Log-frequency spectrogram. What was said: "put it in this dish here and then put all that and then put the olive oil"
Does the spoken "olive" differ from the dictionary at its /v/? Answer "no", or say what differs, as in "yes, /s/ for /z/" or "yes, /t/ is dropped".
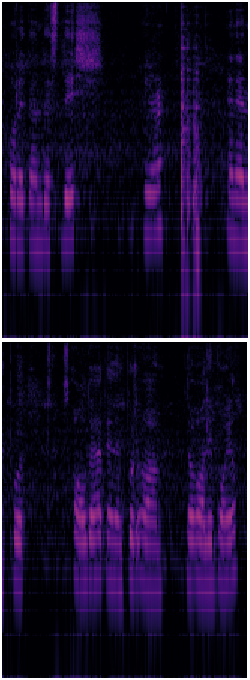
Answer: yes, /b/ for /v/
